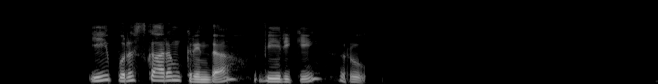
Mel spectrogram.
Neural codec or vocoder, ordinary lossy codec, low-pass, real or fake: vocoder, 44.1 kHz, 128 mel bands, Pupu-Vocoder; none; 7.2 kHz; fake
